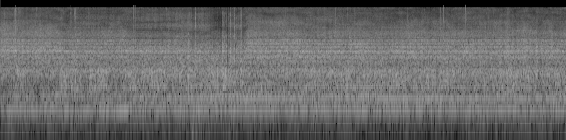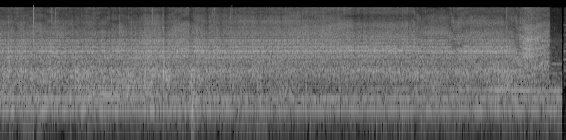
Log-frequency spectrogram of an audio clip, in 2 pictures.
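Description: Blow torch flame running with a steady rushing hiss, with a few faint crackles from the burning popcorn; it cuts off suddenly near the end.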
